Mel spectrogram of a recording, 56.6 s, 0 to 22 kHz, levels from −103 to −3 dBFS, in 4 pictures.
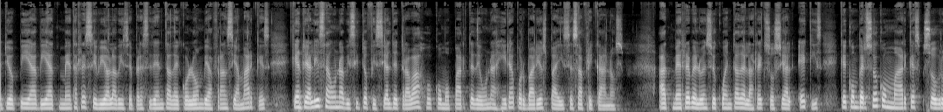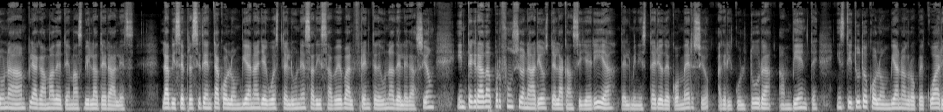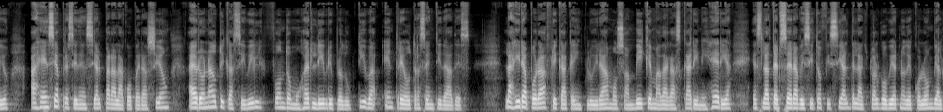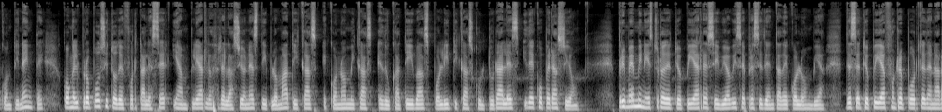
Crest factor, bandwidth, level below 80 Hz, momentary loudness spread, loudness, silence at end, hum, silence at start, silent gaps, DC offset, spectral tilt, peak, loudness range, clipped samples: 18 dB; over 20 kHz; -52 dBFS; 7 LU; -22 LUFS; 0 s; none; 0 s; none; under 0.1%; -6 dB/octave; -4 dBFS; 2 LU; under 0.1%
